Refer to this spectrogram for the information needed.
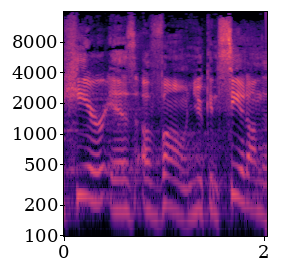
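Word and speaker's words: avon (עָוֹן): It's spelled with a W. You pronounce that W like a V. I couldn't write A-V-O-N because I didn't want a line of pink cars out here next week saying that I'm calling their company sin. If you don't get that, ask your parents. It's pronounced avon.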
